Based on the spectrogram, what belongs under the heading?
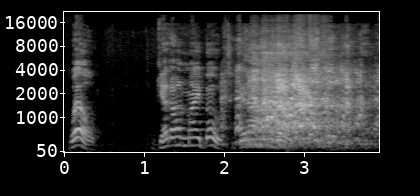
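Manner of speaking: high, drawn-out, laughing invitation; laughing come-on. Acted. Youngest sailor inviting the young woman aboard, laughing croon. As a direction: croon it like a sly sailor luring her aboard. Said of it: "And he says".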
